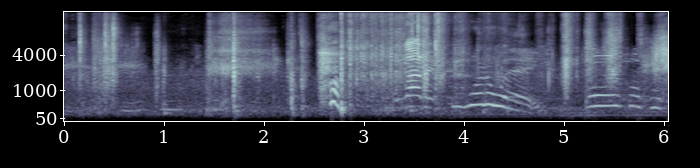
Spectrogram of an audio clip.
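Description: A child's voice making several drawn-out, wordless calls that rise and fall in pitch, one swooping up high about halfway through, with a few light knocks and clicks in between.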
